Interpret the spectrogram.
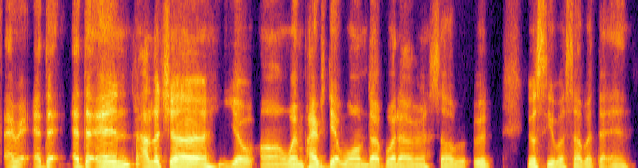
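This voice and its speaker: A man's voice: medium pitch, moderate pace, no echo. Slangy, laid-back male podcast host. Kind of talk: casual group interview.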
